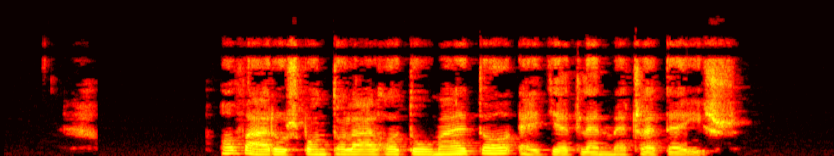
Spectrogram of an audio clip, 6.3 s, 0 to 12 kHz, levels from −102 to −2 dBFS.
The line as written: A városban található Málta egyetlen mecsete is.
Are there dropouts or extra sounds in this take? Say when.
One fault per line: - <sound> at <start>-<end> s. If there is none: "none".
none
